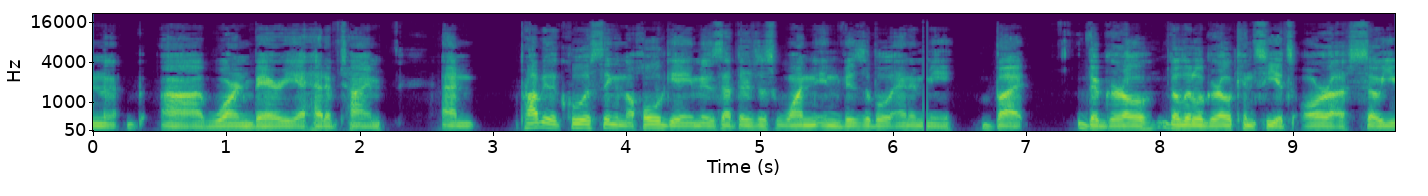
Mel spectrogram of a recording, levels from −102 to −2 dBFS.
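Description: At 6.23 to 6.26 s in this speech clip, right after "there's this one invisible" and before "but the girl the", there is a gap between stream segments. The timestamps of two consecutive segments don't quite meet, so the player fills the hole with about 31 ms of silence. It sounds like a brief, hard-edged dropout in the flow of speech. Nothing is missing from the content, because the silence is inserted rather than replacing audio. Its position suggests a segment boundary at about 6 s.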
